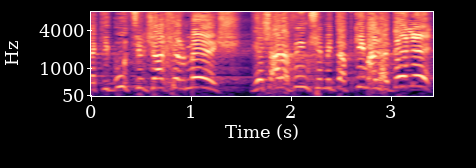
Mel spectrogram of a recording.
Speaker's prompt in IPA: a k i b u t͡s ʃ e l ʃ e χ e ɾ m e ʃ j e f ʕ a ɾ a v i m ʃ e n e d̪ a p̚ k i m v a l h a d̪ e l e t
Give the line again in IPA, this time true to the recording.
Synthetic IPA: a k i b u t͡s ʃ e l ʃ a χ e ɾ m e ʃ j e ʃ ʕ a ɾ a v i m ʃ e m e t̪ a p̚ k i m ʕ a l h a d̪ e l e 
